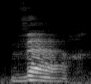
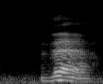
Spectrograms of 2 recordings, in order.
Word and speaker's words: vert: So we go from vert, even though in the masculine form, we don't say the T, but in the feminine form, we say the T because it ends with an E. So, vert to verte.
